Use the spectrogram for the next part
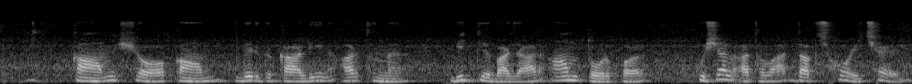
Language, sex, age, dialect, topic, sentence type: Maithili, male, 25-30, Eastern / Thethi, banking, statement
